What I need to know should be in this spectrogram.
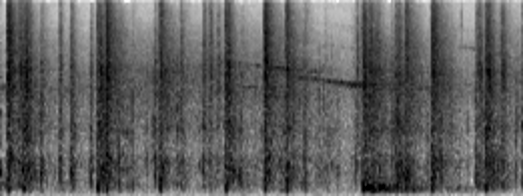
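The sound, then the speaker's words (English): Fireworks go off in a dense run of many sharp bangs and crackling bursts, loud and irregular, with barely a pause between them. “We got a lot of fireworks going off here.”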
